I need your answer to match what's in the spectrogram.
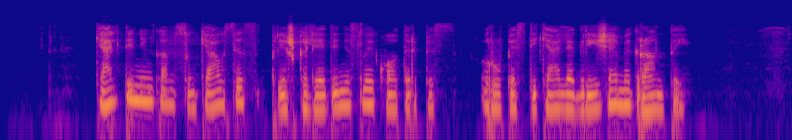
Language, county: Lithuanian, Alytus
